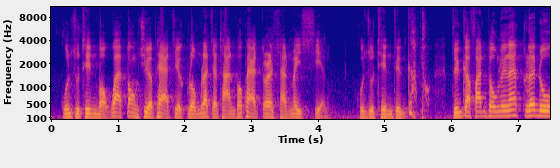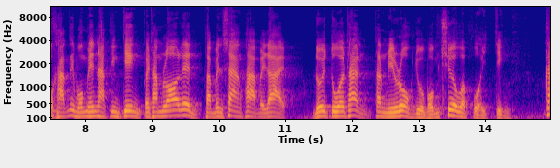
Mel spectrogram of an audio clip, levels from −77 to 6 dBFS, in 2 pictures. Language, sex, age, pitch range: Thai, male, 60-79, 100-135 Hz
